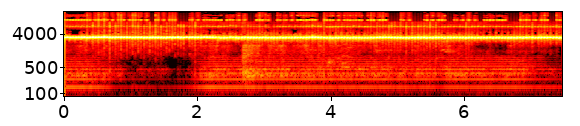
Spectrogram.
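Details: Russian singer canary singing for canary training: one sustained, rapid, rolling trill at a steady high pitch runs through the whole clip, with faint low background tones.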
